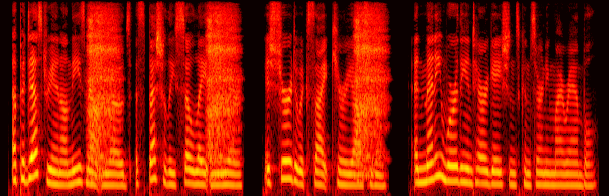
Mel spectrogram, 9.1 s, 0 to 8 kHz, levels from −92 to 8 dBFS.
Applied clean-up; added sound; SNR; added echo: none; Breathing; 4 dB; none.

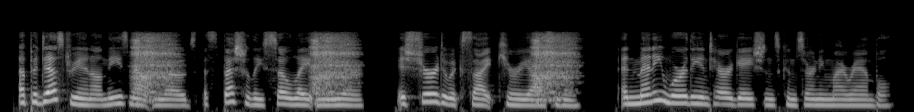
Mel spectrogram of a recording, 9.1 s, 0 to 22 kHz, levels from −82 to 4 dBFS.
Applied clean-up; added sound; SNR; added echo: classical method spectral subtraction.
